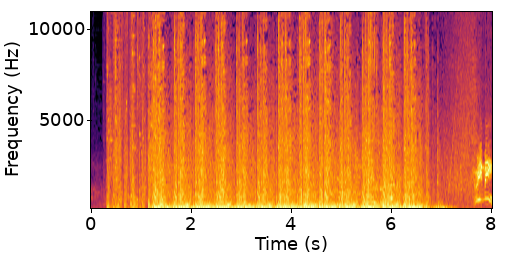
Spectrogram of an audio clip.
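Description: Dense, sustained gunfire from the RoboCop: Rogue City video game, a loud rapid volley of shots running for several seconds with no break.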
